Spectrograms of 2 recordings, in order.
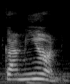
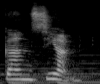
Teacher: It depends on which is the syllable stressed. Las palabras agudas stress the last syllable · These two words end with an and the last syllable is being stressed. If we were to stress the first syllable, these words would no longer be palabras agudas.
